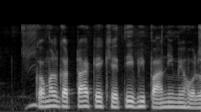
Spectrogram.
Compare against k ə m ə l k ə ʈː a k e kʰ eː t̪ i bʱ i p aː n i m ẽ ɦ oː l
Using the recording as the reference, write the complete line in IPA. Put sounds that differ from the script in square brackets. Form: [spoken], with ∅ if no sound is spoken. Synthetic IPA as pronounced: k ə m ə l [ɡ] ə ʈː a k e kʰ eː t̪ i bʱ i p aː n i m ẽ ɦ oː l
